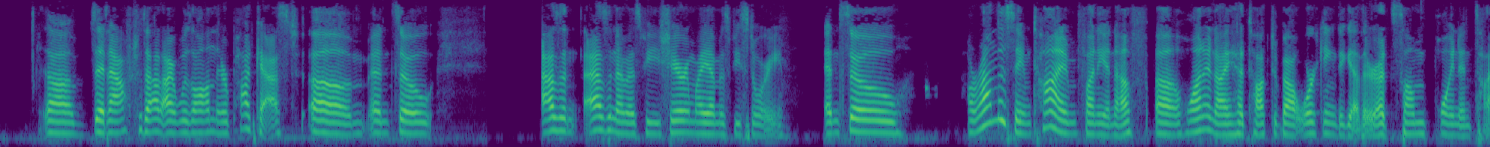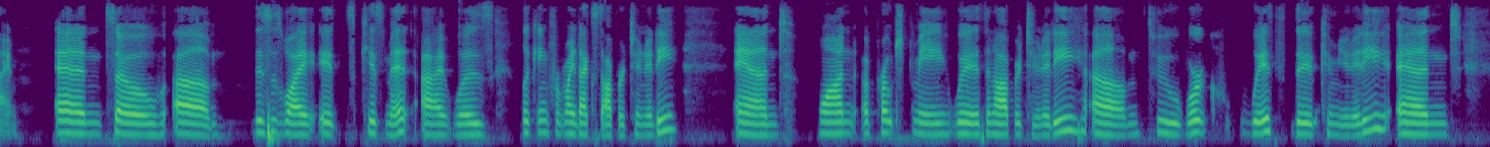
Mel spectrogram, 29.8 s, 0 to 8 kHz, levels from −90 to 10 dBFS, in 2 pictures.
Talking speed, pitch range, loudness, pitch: 145 wpm, 175-200 Hz, -19 LUFS, 185 Hz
